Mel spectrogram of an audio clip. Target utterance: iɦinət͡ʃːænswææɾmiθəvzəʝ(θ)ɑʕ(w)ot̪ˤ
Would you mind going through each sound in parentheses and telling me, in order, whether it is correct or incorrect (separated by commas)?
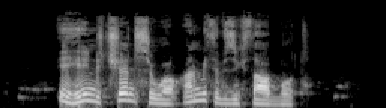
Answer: correct, incorrect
